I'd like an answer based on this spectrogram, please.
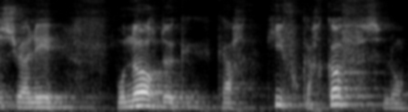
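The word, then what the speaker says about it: Kharkiv: en Ukraine je suis allé au nord de carkif ou kkovelon prononce car kif et je suis allé voir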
